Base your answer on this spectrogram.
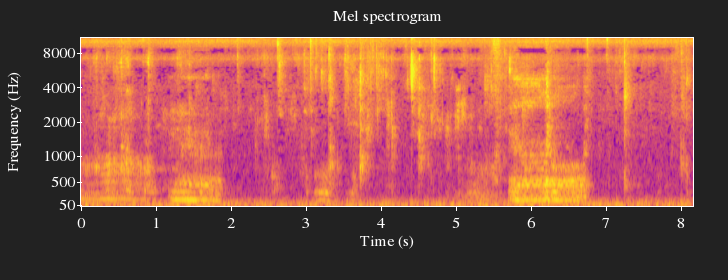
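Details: Hungry cats and kittens eating raw fish, filmed on a Samsung Galaxy S9 Plus: two low, rough growls with rich harmonics, each about a second long, over wet chewing and clicking sounds from feeding.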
